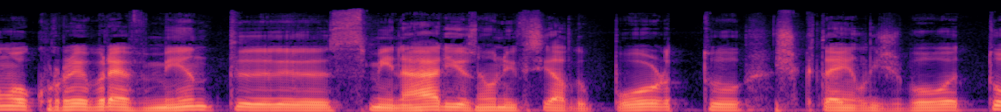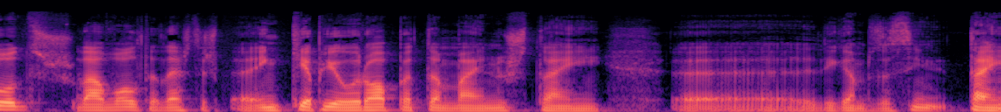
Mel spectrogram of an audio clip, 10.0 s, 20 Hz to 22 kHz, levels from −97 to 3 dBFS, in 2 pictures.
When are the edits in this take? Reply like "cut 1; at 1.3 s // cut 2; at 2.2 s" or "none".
cut 1; at 2.4 s // cut 2; at 2.9 s // cut 3; at 3.9 s // cut 4; at 5.4 s // cut 5; at 6.1 s // cut 6; at 6.6 s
